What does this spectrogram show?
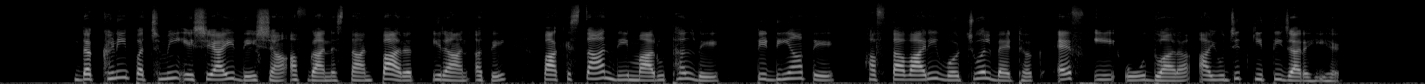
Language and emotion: Punjabi, neutral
